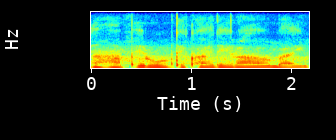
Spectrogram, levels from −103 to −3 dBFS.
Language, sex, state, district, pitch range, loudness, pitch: Hindi, female, Bihar, Darbhanga, 180-190 Hz, -20 LUFS, 185 Hz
